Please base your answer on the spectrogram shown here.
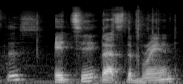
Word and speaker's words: Eti: How do we pronounce this? Itte. That's the brand. Itte.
